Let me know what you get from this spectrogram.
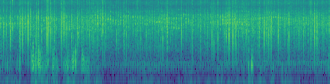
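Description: Rain falling: a steady hiss with many sharp raindrop hits.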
